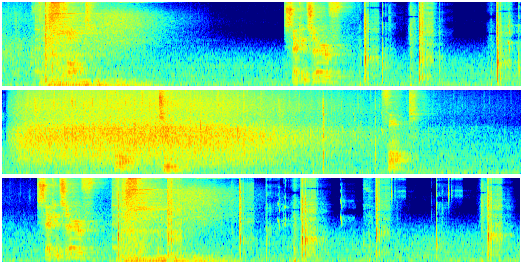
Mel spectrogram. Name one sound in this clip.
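A tennis ball is hit back and forth with sharp pops.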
